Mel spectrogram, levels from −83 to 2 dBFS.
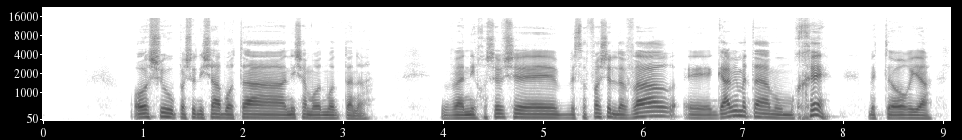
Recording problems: none

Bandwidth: 15 kHz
